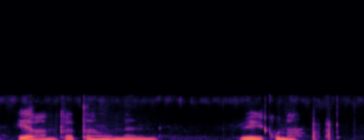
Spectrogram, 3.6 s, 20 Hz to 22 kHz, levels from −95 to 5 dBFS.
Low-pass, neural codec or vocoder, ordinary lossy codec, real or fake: 7.2 kHz; codec, 16 kHz, 4 kbps, X-Codec, HuBERT features, trained on general audio; MP3, 64 kbps; fake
